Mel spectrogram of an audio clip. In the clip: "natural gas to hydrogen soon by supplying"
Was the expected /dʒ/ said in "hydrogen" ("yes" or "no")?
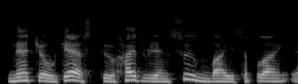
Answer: no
